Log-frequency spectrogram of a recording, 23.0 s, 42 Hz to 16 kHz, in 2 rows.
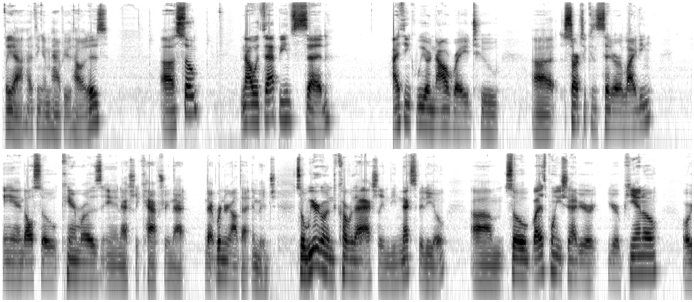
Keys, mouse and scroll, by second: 0.5 click, 1.3-1.7 alt+drag, 2.4-2.7 alt+middle drag, 3.4 alt+middle drag, 6.0-8.0 alt+drag.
